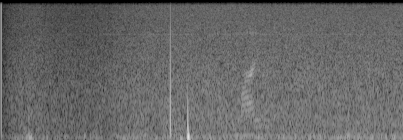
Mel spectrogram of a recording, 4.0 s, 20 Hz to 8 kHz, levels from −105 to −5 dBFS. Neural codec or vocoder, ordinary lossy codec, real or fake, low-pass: none; none; real; 7.2 kHz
